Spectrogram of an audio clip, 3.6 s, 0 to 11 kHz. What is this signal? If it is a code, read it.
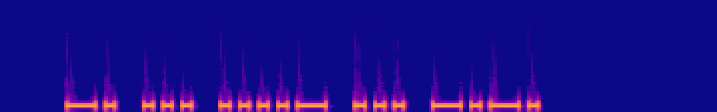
Morse code, heard as a keyed tone, about 25 wpm, 700 Hz. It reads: NS4SC
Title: USA Call Signs - 5 Characters - Repeated 2x - 25wpm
